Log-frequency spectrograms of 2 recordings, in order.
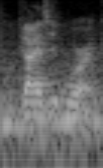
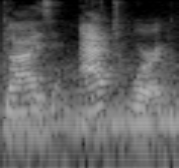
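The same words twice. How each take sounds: First: The phrase is said fast, the words run together. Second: The phrase is said slowly, each word separate. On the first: "When you're speaking fast" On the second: "They don't say guys at work"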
